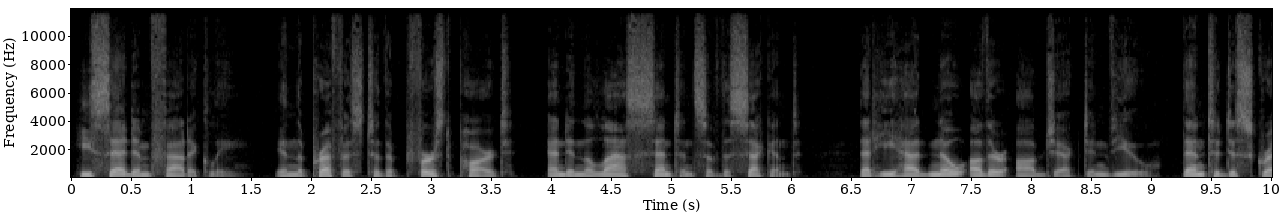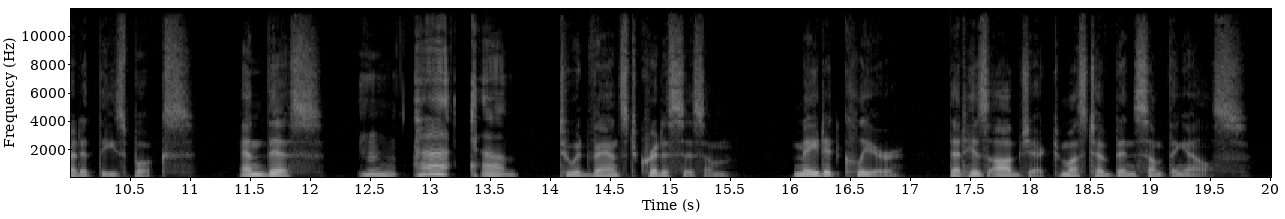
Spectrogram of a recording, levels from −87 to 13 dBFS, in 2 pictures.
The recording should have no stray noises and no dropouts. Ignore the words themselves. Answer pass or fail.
fail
